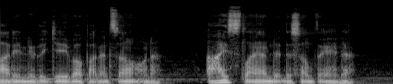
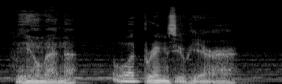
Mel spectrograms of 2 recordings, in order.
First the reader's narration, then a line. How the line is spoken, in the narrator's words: A raspy voice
